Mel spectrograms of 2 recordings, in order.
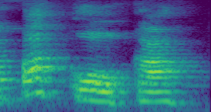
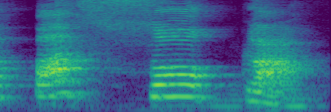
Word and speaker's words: paçoca: A cedilha, ela vai servir, porque se eu não colocar a cedilha aqui, fica pacoca. Quando eu coloco, fica paçoca.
